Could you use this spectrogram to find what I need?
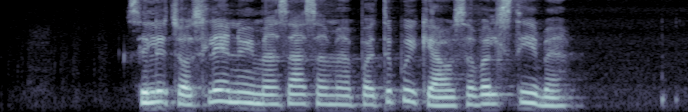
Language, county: Lithuanian, Šiauliai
